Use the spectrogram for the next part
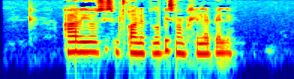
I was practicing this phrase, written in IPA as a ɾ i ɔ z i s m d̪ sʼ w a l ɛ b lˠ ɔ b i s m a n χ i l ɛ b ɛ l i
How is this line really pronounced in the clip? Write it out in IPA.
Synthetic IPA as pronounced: a ɾ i ɔ z i s m t̪ sʼ w a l ɛ b lˠ ɔ b i s m a m χ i l ɛ b ɛ l i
